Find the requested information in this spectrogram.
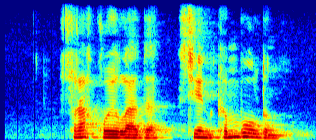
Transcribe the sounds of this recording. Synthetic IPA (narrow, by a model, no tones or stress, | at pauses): sʊɾɑqʰo̞jəlˠɑd̪əse̞ŋkʲʰɪmbo̞lˠd̪əɴ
